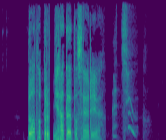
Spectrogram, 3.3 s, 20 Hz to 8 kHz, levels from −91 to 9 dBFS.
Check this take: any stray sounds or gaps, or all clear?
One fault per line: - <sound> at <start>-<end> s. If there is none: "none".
- dropout at 1.0-1.1 s
- sneeze at 2.2-2.8 s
